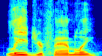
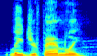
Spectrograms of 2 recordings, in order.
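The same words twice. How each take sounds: First: Said in the usual way. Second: Soft urging. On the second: Shown as a demonstration.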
